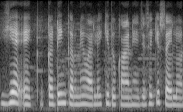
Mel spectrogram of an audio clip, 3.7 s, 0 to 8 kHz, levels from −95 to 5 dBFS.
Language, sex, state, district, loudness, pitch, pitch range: Hindi, female, Bihar, Kishanganj, -20 LUFS, 220 Hz, 205-240 Hz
